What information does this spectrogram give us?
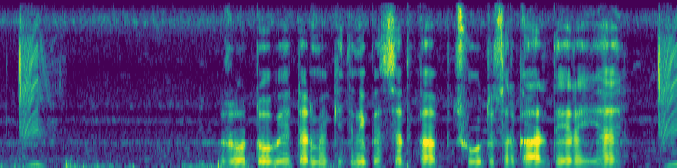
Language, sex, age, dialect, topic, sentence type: Hindi, male, 36-40, Awadhi Bundeli, agriculture, question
